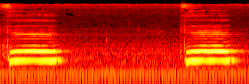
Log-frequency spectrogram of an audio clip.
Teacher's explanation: For all of these three pronunciation, you have to bring the tip of your tongue to your front teeth and bring the airflow pass through the crack between your tongue and your teeth · Z, Z. So you feel the tip of your tongue go a little bit up toward your teeth.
